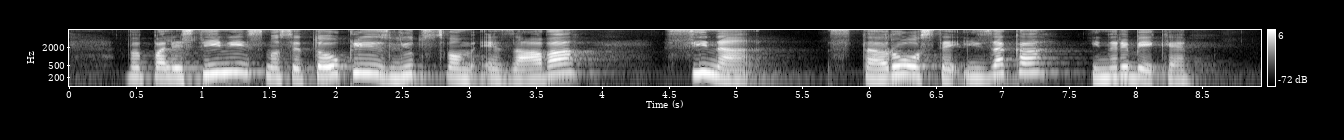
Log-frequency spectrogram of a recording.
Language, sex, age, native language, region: Slovenian, female, 50-59, Slovenian, Savinja region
